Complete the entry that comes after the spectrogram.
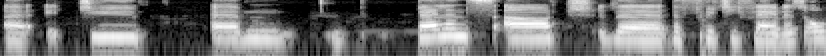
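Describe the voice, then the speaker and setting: Somewhat breathy and fairly high in pitch, a woman speaks at a very slow pace in a dry, close sound with no echo. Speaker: winemaker. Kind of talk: online wine tasting masterclass. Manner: halting, many fillers.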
